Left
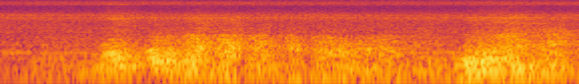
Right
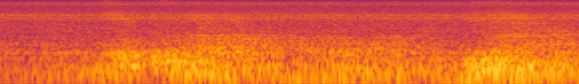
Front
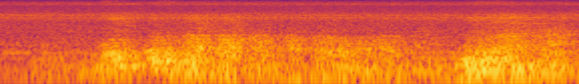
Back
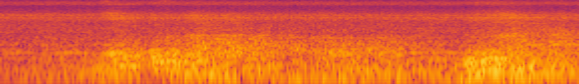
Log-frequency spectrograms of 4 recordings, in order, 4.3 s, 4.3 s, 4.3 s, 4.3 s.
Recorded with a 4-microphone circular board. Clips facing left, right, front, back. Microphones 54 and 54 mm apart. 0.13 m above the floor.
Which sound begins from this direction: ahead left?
Laughter, at 0.2 s.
